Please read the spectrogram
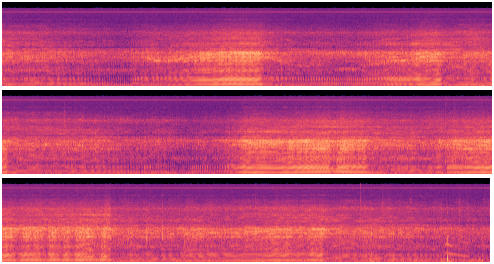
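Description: Dirt bike engine being ridden, its revs rising and falling over and over, with several louder pulls of throttle between lower-rev stretches.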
